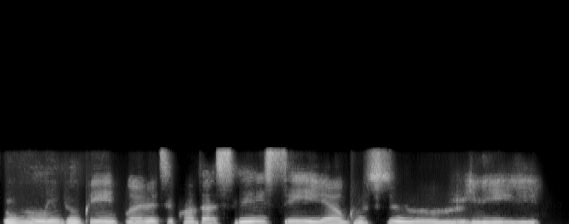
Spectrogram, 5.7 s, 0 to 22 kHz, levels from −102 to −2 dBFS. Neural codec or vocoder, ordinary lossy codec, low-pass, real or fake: codec, 16 kHz, 1 kbps, X-Codec, HuBERT features, trained on general audio; none; 7.2 kHz; fake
